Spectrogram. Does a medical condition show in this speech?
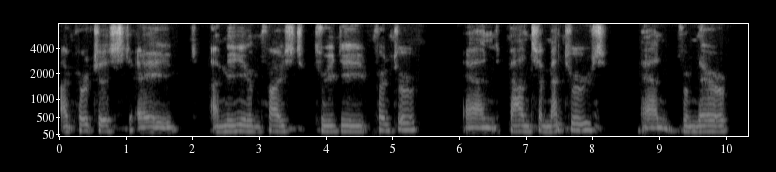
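Yes: head and neck cancer surgery; five-time head and neck cancer, about 3 years intense treatment, radiation, years of toxic chemotherapy.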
